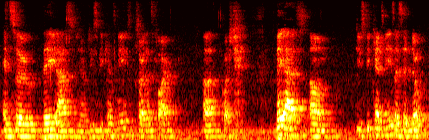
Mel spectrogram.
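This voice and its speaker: A teenage man with an American accent, giving an earnest, energetic stage talk with light self-deprecating jokes. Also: medium pitch, normal speed. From United States. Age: teens. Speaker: TEDx speaker. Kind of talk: stage talk to a live audience. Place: large hall. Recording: very echoey hall, voice from a distance, faint background noise.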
